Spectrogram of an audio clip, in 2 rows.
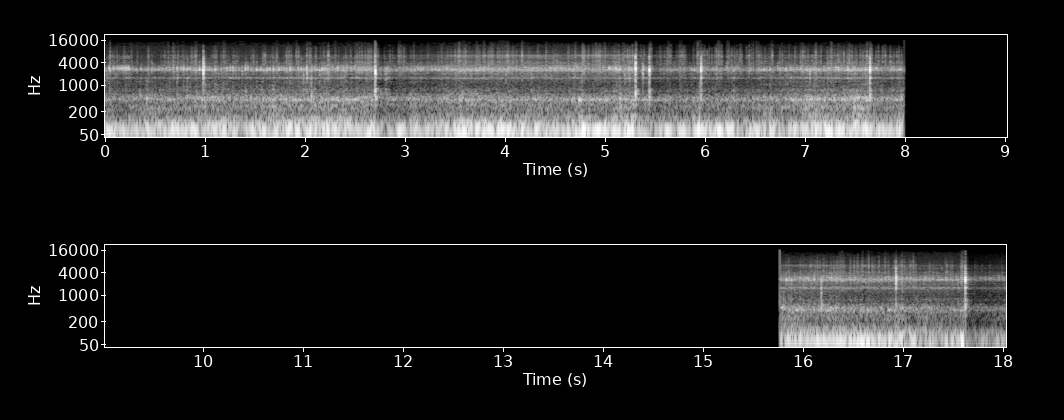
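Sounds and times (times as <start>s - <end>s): bicycle road rumble: 0.0s - 8.0s, 15.8s - 18.0s
sharp rattling clicks: 0.0s - 8.0s, 15.8s - 18.0s.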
